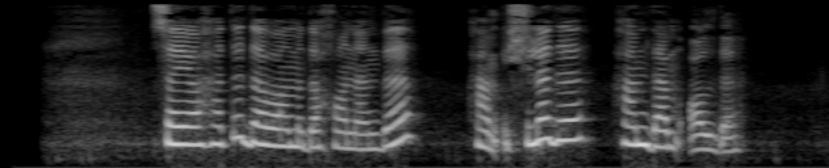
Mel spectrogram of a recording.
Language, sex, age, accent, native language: Uzbek, female, 19-29, Buxoro, Uzbek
